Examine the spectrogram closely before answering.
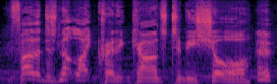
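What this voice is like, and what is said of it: Strong Irish accent. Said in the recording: “she replied in a strong Irish accent”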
